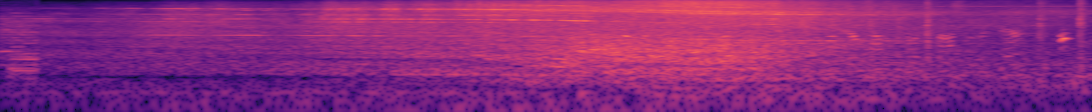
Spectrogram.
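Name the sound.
airplane engine sound effect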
